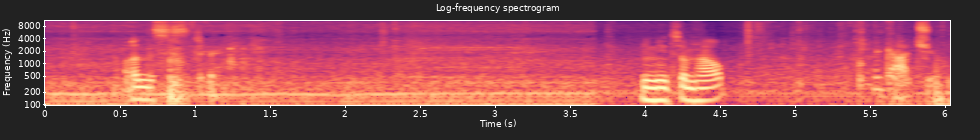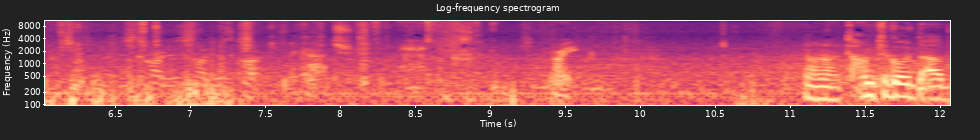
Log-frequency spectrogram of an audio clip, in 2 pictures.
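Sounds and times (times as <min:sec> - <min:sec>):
car engine idling: 0:00.0 - 0:11.4.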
